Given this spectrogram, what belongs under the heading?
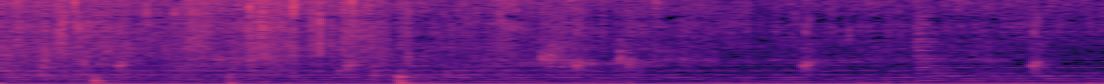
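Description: Chopped tomatoes are stirred into a spinach and chicken curry that sizzles steadily in the pot, with a constant frying hiss and a few light scrapes of the spoon. No one speaks.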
